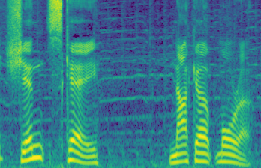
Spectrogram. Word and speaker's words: Shinsuke Nakamura: Can you pronounce it phonetically for me, please? Slowly? – Shinsuke Nakamura. – Shinsuke Nakamura. Okay, that's much easier.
